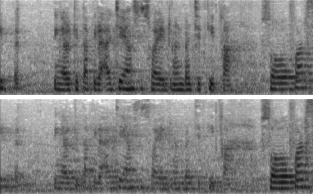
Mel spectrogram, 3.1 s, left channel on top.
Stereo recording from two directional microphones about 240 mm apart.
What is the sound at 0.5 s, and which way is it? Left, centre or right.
A woman's voice, left.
